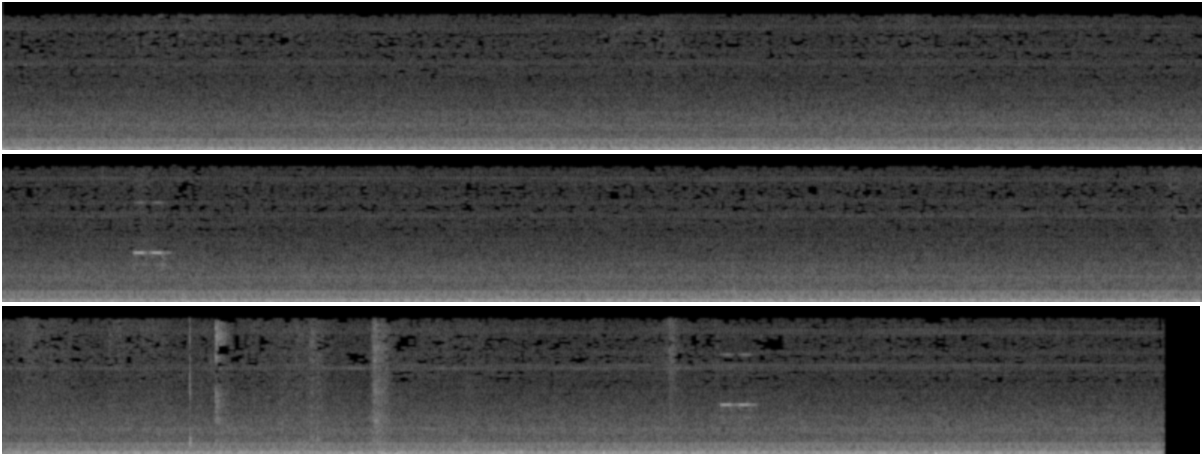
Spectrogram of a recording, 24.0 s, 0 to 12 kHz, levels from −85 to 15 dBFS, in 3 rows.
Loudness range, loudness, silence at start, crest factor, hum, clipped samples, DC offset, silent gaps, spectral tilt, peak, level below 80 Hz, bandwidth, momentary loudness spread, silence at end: 1 LU; -29 LUFS; 0 s; 18 dB; none; under 0.1%; under 0.1%; none; -5.5 dB/octave; -8 dBFS; -32 dBFS; 11.5 kHz; 2 LU; 0.25 s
